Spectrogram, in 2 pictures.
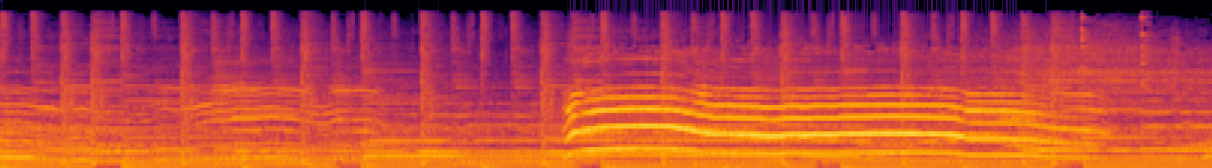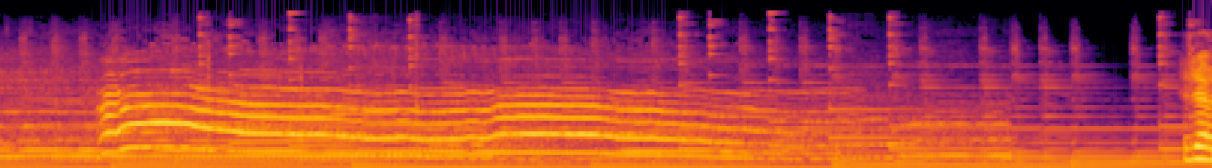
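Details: A red wolf (Canis rufus) gives two long, wavering howls that rise, hold, then slowly fall, over background music.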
